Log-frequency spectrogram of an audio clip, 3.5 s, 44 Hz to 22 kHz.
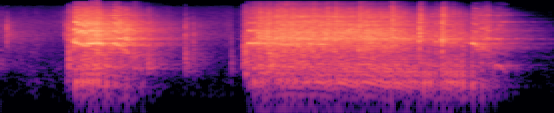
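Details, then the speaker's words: Stihl MS 271 chainsaw that won't start and was hard to pull: two cord pulls give a harsh high scraping squeal fading as the rope slows, never firing; squeal when pull-starting, clutch suspected, not confirmed. "It's making a squealing noise. So, that squealing noise has got to be the clutch."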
